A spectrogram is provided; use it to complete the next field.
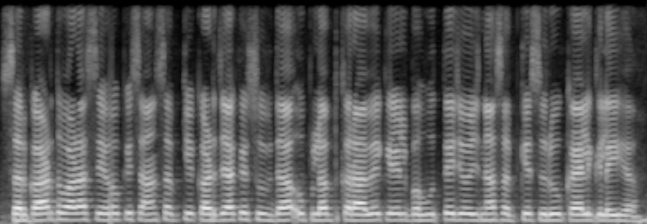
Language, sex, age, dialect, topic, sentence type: Magahi, female, 25-30, Western, agriculture, statement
